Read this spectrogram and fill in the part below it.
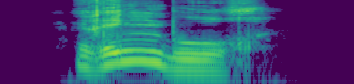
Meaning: ring binder
- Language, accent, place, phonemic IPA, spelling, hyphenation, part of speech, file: German, Germany, Berlin, /ˈʁɪŋˌbuːx/, Ringbuch, Ring‧buch, noun, De-Ringbuch.ogg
